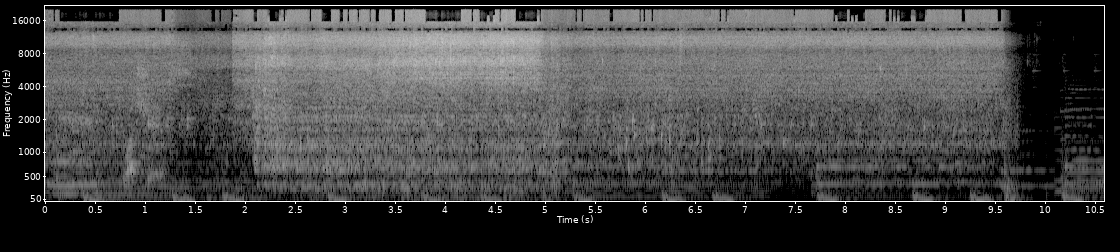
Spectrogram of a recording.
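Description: A sensor-triggered toilet gives a short pre-flush and then a powerful full flush, a loud steady rush of water lasting several seconds, with a person talking over it.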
